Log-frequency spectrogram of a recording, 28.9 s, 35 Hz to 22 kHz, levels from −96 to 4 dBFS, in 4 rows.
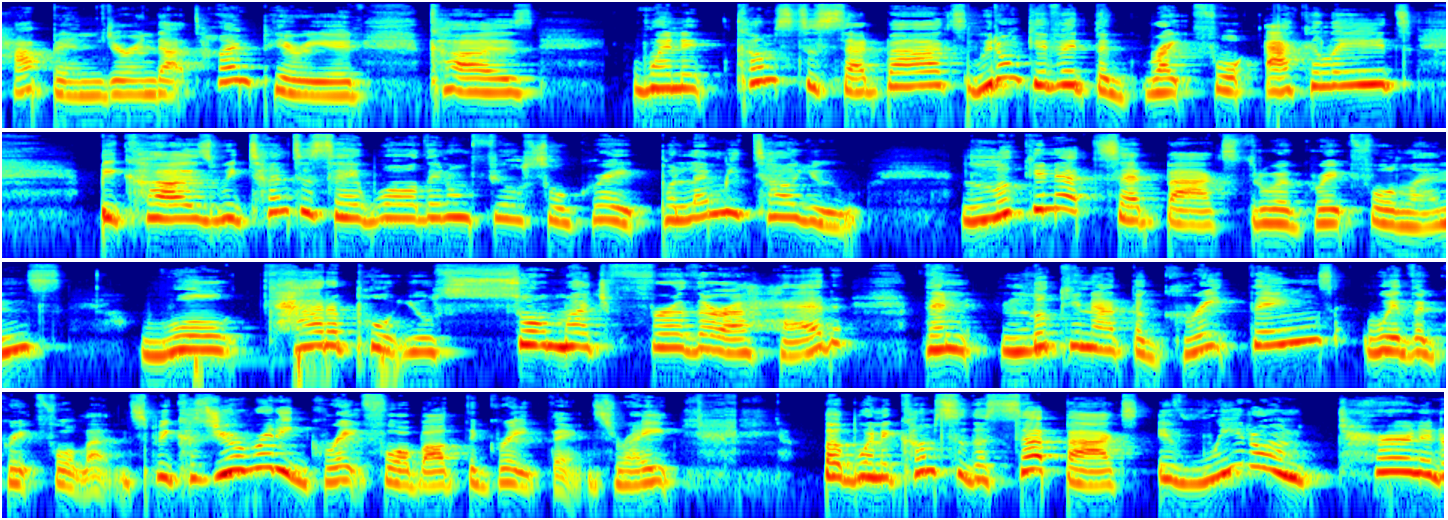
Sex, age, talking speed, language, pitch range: female, 30-49, 160 wpm, English, 225-320 Hz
